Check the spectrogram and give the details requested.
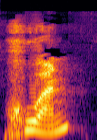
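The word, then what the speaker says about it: Huan: Como nos ha dicho Eleder en todas sus clases, muchas veces la H en élfico es aspirada. Pero claro, para nosotros es muy difícil de pronunciar y se confunde con la J. Entonces es Juan, pero claro, es muy fácil que salga Juan el perro, que parece un personaje de un cuento infantil.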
